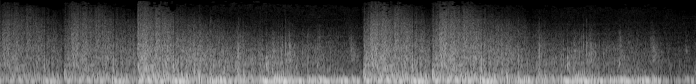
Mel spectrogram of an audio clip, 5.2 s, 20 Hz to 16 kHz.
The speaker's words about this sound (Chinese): 从他们所在的位置可以看到南军部队架设火炮，130多门火炮全部指向北军中段防线。上午过去了，天气越来越热，下午1点刚过，南军大炮打响一下又是一下，这个是行动的信号。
